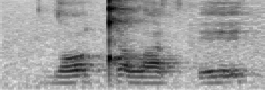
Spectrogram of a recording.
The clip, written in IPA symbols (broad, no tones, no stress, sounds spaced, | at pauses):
d ɔ ǃ ɪ lˠ a t͡sʼ e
